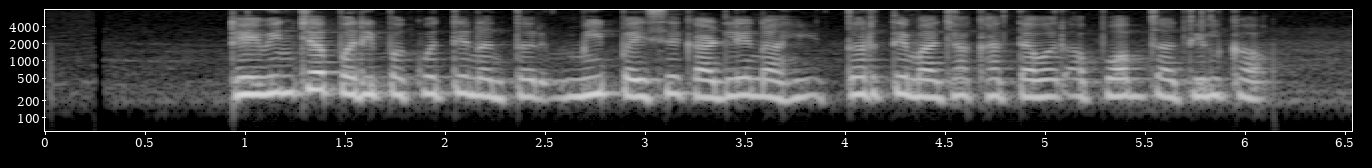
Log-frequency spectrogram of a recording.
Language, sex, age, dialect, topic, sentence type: Marathi, female, 18-24, Standard Marathi, banking, question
